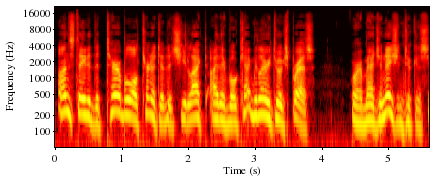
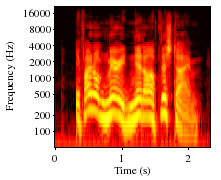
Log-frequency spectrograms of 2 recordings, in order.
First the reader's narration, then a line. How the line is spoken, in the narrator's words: to her husband she said triumphantly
